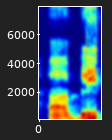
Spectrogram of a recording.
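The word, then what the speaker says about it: bleat: আমি দেখো তোমাদের নিচেতে এর উচ্চারণটি লিখেও দিয়েছি ব্লিড বার্নটাকে বাংলায় যাতে তোমাদের উচ্চারণ করতে সুবিধা হয় পরবর্তী দেখো তারপরেতে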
